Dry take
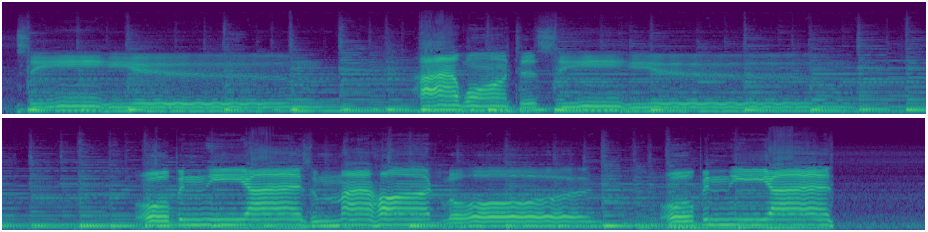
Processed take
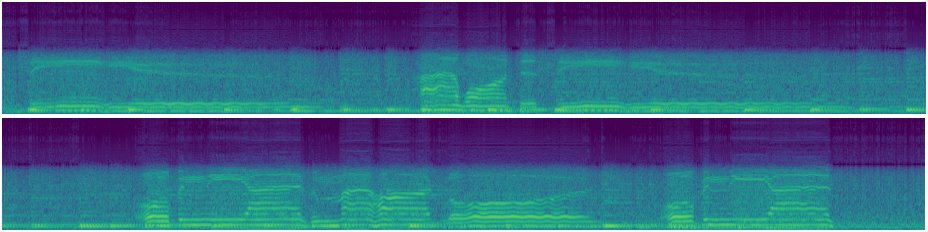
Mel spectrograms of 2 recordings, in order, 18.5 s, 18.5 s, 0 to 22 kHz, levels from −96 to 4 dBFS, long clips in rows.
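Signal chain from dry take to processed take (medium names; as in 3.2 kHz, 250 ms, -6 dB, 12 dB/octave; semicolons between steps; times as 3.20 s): one-bit delta coder 16 kbps, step -32.5 dBFS; crossover distortion -56.5 dBFS; trim +2.5 dB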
